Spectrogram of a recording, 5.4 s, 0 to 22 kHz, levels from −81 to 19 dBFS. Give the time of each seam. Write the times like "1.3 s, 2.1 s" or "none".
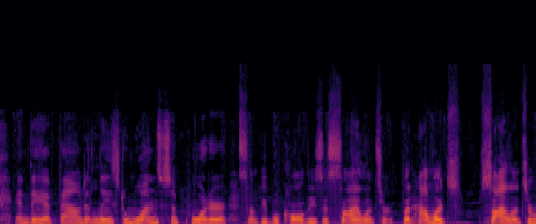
none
